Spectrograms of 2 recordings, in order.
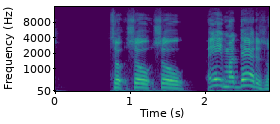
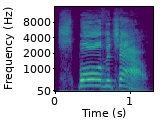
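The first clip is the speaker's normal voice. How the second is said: preaching; 7 semitones higher, 5 dB louder, much slower than usual. Real, not acted. Preaching scripture emphatically.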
